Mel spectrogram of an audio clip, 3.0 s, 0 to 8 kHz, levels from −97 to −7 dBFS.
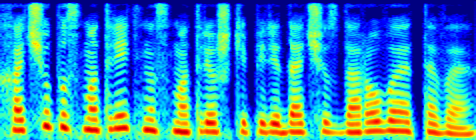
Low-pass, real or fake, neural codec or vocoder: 7.2 kHz; real; none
